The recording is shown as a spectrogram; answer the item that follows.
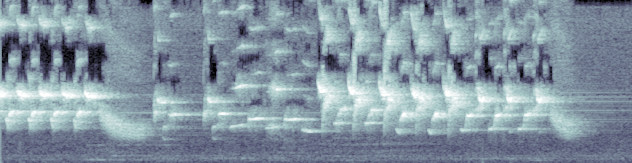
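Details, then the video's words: Goldfinch hybrid song recorded in Ksar el Kebir, Morocco: quick repeated metallic notes, a falling slur, brief pause, then an energetic run of high chirping trills ending in another downward slur; low hum underneath. "mixto jilguero ksar el kebir"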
